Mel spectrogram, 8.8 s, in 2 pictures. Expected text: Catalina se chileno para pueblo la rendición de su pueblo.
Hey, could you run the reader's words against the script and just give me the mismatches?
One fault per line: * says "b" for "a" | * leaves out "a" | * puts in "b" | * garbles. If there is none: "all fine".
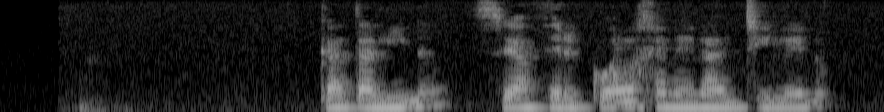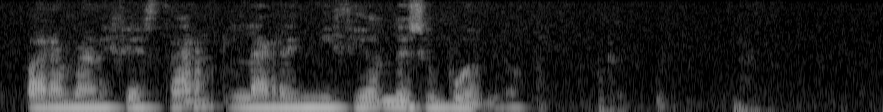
* puts in "acercó al general"
* says "manifestar" for "pueblo"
